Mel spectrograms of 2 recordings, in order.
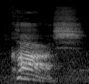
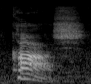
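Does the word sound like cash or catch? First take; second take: cash; cash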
